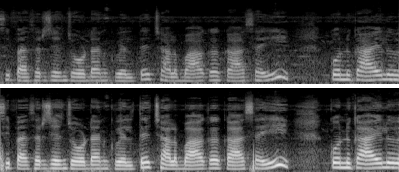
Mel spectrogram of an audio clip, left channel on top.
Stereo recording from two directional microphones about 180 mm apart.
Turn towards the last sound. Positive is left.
turn(degrees=-50)  # may be behind; listen again after turning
